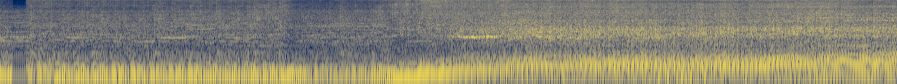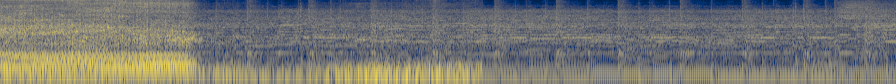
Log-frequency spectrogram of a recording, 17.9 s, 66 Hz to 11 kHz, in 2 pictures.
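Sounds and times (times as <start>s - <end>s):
car engine revving up: 0.0s - 13.8s.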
